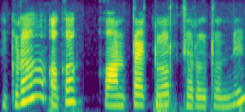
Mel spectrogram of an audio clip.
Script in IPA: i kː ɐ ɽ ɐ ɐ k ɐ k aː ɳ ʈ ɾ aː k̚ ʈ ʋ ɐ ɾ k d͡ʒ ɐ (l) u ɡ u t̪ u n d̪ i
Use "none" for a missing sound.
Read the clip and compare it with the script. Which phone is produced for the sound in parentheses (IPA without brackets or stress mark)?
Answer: ɾ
